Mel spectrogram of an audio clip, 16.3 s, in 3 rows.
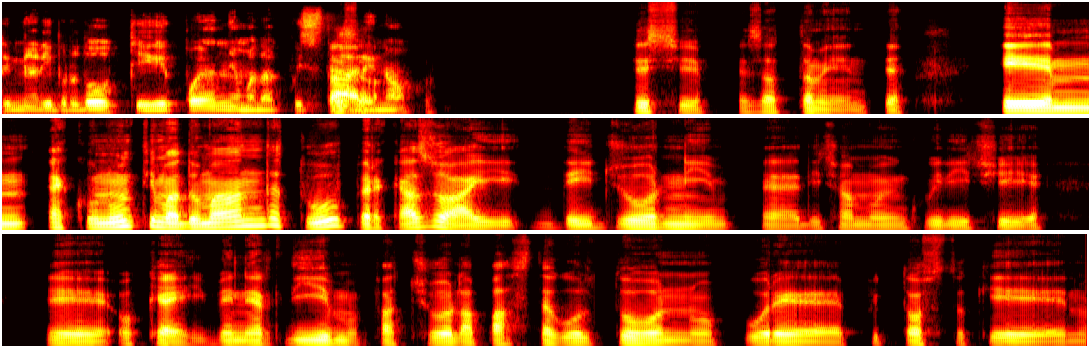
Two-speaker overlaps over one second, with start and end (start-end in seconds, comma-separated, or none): none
